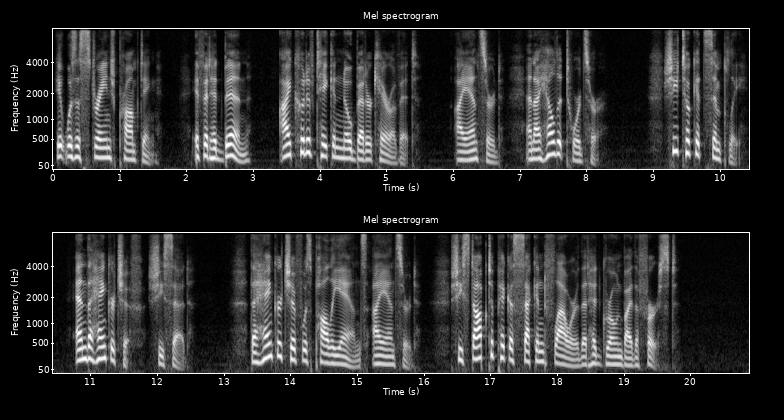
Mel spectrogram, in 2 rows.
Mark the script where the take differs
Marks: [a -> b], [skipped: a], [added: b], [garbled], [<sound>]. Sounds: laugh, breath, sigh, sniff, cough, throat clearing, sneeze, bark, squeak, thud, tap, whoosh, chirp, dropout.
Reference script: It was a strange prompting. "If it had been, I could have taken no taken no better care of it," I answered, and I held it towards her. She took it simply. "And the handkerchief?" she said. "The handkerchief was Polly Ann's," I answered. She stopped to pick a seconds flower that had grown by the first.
It was a strange prompting. "If it had been, I could have taken no [skipped: taken no] better care of it," I answered, and I held it towards her. She took it simply. "And the handkerchief?" she said. "The handkerchief was Polly Ann's," I answered. She stopped to pick a [seconds -> second] flower that had grown by the first.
